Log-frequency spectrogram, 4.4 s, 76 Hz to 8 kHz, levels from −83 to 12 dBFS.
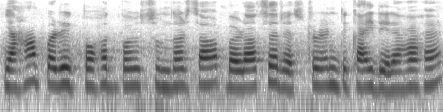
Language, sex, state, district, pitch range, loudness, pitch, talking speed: Hindi, female, Haryana, Rohtak, 220-240 Hz, -15 LUFS, 230 Hz, 190 wpm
